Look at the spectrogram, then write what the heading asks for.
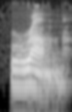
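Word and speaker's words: ram: the sound is rum r-a-m but pronounced with that u rum so for this one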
